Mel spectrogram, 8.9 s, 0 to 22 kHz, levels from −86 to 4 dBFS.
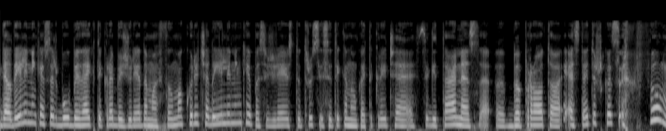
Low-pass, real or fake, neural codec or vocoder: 10.8 kHz; real; none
